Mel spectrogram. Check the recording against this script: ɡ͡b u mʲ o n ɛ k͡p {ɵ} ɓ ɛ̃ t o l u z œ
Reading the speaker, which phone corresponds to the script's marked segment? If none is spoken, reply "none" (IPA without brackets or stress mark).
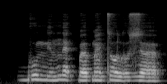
œ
